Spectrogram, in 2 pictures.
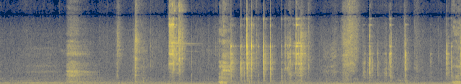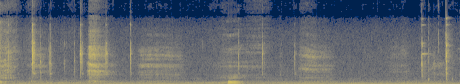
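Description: Aluminium transmission case clinking and knocking against the engine block as it is worked into position for a test fit, with a burst of sharp metal clicks in the first half and a few more later. A steady low hum runs underneath, and three short sounds drop in pitch along the way.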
